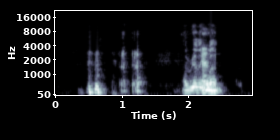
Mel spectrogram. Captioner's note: laughter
